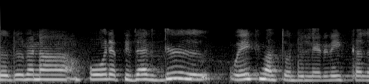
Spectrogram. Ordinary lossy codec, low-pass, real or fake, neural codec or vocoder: none; 5.4 kHz; fake; codec, 16 kHz, 1 kbps, X-Codec, HuBERT features, trained on general audio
